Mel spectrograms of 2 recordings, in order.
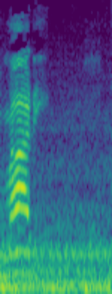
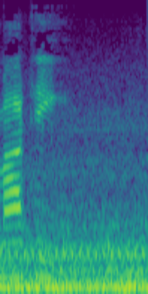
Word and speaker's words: Mighty: 250 dollar order through mighty so i think i've been pronouncing that wrong i've been saying my team but it's mighty like faster but y'all know i'm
